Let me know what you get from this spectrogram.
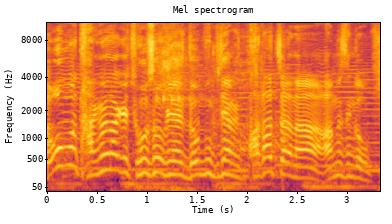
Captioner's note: attacked quietly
